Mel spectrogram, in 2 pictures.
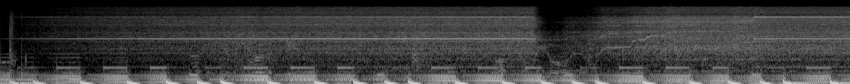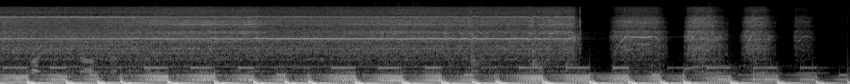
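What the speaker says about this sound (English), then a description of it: "Round CNC Lathe Machine." A small round CNC lathe machine runs steadily, its motor driving a rapid, regular mechanical clatter with repeated ratcheting pulses, loud and close, with a few short breaks near the end and no voices.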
